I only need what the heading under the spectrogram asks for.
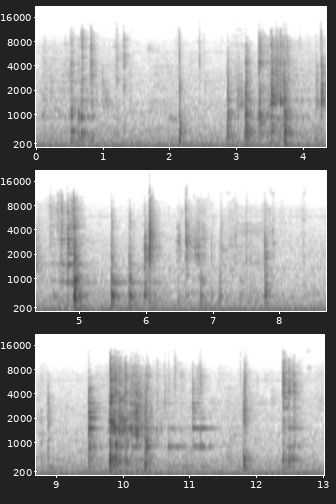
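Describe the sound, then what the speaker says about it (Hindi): Mutton pieces are stirred with masala in a pot, producing irregular metallic clinks and scrapes of a spoon against the vessel, with quiet gaps between clusters. "अब इसमें सारी ये बोटियां हम डाल देंगे कि अच्छी तरह इसको मिक्स करते रहेंगे साथ साथ"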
